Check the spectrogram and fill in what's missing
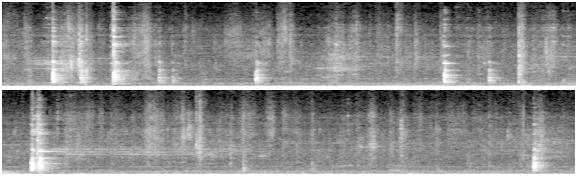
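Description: Salted eggplant slices for beguni are mixed by hand in a bowl, giving scattered clinks and taps of the bowl and soft rubbing over a low background hum, close and moderately loud.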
